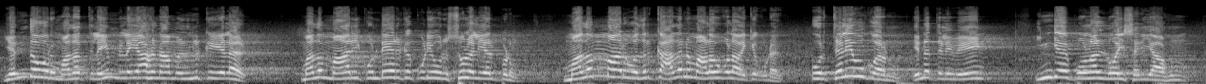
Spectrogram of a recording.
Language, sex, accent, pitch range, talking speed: English, male, Indian, 245-305 Hz, 155 wpm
